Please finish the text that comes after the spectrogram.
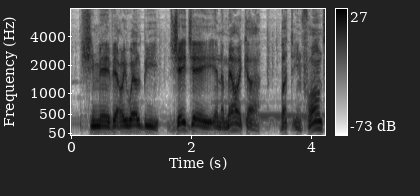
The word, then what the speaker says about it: JJ: jj ling you mean jiji ling no i mean jj gigi jj on francais you pronounce g like j and j like g she may very well be jj in america but in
